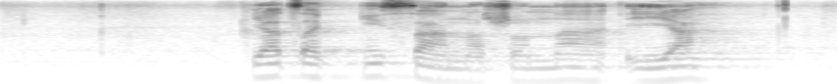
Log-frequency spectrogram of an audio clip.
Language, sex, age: Tsonga, male, 22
